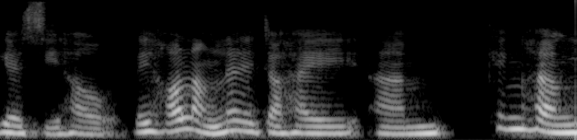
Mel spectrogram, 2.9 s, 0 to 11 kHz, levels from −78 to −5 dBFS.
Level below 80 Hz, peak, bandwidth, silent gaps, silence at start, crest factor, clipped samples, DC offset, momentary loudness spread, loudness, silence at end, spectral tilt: -70 dBFS; -12 dBFS; 10.5 kHz; none; 0 s; 14 dB; under 0.1%; under 0.1%; 7 LU; -29 LUFS; 0 s; -8 dB/octave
